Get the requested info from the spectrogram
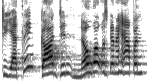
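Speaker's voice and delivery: normal talking voice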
